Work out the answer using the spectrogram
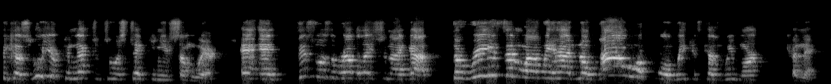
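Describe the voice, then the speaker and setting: A man's voice: extremely high pitch, expressive, fast, hardly any pauses, bright, forceful tone, rough recording. A man born in the US and raised partly in Nigeria, preaching to a congregation in an emphatic way, repeating key words and making joking asides. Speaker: speaker giving a morning message.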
